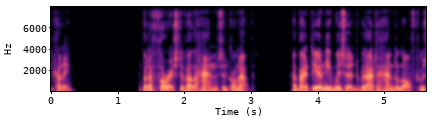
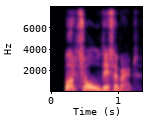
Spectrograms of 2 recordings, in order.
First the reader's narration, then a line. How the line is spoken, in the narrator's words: said the Arch-Chancellor irritably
